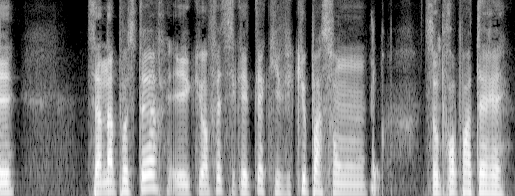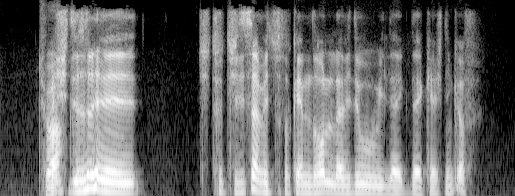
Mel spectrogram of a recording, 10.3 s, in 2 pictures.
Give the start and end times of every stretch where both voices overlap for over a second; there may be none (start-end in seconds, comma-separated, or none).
none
